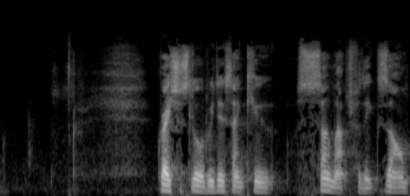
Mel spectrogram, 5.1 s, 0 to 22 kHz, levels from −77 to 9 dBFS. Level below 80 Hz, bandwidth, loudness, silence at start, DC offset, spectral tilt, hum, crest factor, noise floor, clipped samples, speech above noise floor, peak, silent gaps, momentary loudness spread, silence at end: -58 dBFS; 10.5 kHz; -21 LUFS; 1.35 s; under 0.1%; -3.5 dB/octave; none; 24 dB; -57 dBFS; under 0.1%; 36 dB; 0 dBFS; none; 24 LU; 0 s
